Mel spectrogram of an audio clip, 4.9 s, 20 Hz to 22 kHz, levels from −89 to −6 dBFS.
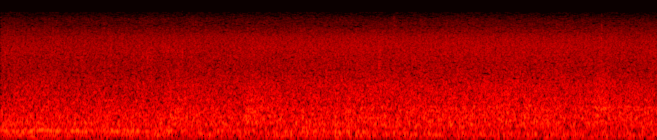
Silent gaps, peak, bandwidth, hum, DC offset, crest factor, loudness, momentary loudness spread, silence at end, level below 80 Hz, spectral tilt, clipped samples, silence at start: none; -34 dBFS; 16.5 kHz; none; under 0.1%; 14 dB; -46 LUFS; 1 LU; 0 s; -68 dBFS; -2.5 dB/octave; under 0.1%; 0 s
